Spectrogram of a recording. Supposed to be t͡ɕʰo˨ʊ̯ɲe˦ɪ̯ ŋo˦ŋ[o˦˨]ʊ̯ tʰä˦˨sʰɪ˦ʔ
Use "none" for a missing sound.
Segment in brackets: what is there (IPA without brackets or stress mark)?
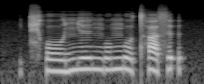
o˦˨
